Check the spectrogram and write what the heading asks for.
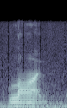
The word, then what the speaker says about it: ln: e or log base 2.718 and so we pronounce it lawn a and remember this is the natural or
